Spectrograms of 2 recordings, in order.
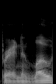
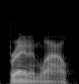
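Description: First: The surname's vowel rhymes with low. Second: The surname's vowel rhymes with cow. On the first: The speaker calls it wrong. "he's always Brandon Lowe to me" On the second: The speaker calls it right. "So my apologies, Brandon Lau, obviously"

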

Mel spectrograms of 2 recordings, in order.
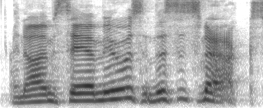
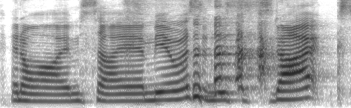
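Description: First: It is delivered in a put-on news-anchor voice. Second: It is delivered in a put-on Australian accent. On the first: "Do it in news anchor form" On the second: "Do it in your Australian accent"

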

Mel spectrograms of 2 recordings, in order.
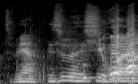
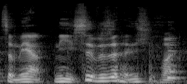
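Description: First: It is said at a faster pace. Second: It is said at a slower pace.

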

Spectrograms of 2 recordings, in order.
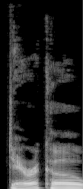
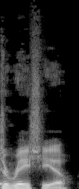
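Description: First: The word is said to rhyme with Jericho. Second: The word is said not rhyming with Jericho. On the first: The speaker calls it wrong. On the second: The speaker calls it right.

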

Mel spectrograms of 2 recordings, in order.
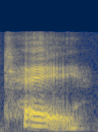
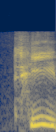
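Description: First: The vowel sounds like 'ay' in 'say'. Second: The vowel sounds like 'ee' in 'see'. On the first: This is the old upper-class British way of saying it. "which was the upper class British way of saying tea" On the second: This is the American way of saying it. "tea doesn't rhyme with away in America"

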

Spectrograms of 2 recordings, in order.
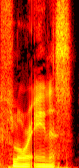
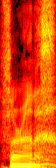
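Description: First: It sounds like two words, floor and anus. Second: It sounds like one smoothly joined word. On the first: The speaker calls it wrong. "Not like floor anus" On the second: The speaker calls it right. "but like Floranus"

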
